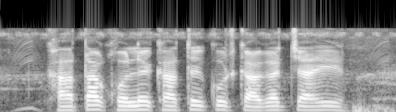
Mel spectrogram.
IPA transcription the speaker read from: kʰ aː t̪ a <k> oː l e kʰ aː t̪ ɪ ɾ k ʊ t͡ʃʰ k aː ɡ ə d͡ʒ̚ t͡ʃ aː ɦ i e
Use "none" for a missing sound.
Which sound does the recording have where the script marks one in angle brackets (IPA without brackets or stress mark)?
kʰ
